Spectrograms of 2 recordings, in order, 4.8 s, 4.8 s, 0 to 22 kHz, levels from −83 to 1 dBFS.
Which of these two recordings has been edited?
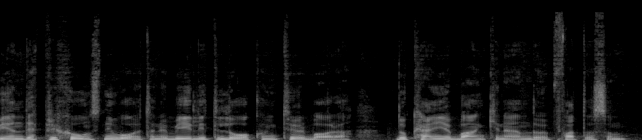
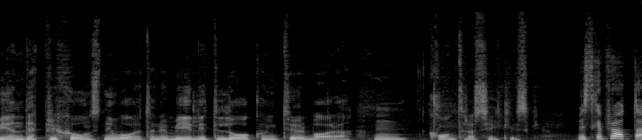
second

